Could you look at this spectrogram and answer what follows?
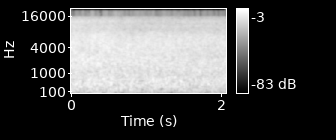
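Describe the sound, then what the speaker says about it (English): Gentle ocean waves give a smooth, unbroken rushing wash, broad and steady without distinct breaks or voices. "gentle ocean waves"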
